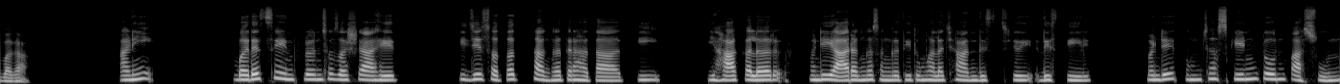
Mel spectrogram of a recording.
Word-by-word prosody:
बघा, 155 -1 -3 0.9
आणि 230 +6 +1 0.9
बरेचसे 245 +6 +3
इन्फ्लुएंसर्स 230 0 0
असे 215 +1 -1
आहेत 200 -1 +3 0.6
की 230 - -4
जे 240 +2 +2
सतत 225 +1 -1 0.2
सांगत 205 -1 +1
राहतात, 185 -4 0
की 210 0 -2 0.5
ह्या 200 0 +3
कलर 210 0 +4 0.3
म्हणजे 215 +1 +3
या 190 -3 +6
रंगसंगती 205 0 +1
तुम्हाला 205 -1 +2
छान 195 -3 +1
दिसती 200 +1 -3
दिसतील. 195 -1 -1 0.6
म्हणजे 215 +3 +2
तुमच्या 220 +2 -2
स्किन 240 +2 0
टोनपासून 200 - 0
210 Hz, 110 wpm, -23 LUFS, 200-225 Hz, 0.9 s, या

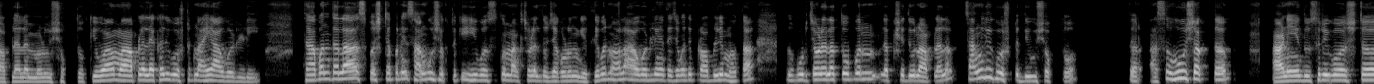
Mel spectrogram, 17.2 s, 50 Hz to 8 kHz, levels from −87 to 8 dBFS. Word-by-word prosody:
आपल्याला 140 +2 -3
मिळू 140 +1 -3
शकतो 140 0 -11
किंवा 180 +3 +3
मग 190 -2 +3
आपल्याला 190 +2 +4
एखादी 195 +2 +1
गोष्ट 190 -1 -1
नाही 185 0 +1
आवडली 155 -6 -2 0.6
तर 190 - -1
आपण 225 +4 +1
त्याला 230 +1 +5
स्पष्टपणे 215 +3 -3
सांगू 215 +1 0
शकतो, 200 -3 -7
की - - -6
"ही 190 - +1
वस्तू 180 +1 -3
मागच्या 175 0 -3
वेळेला 170 -1 -2
तुझ्याकडून 160 +1 -1
घेतली 145 +4 -3
पण 205 +2 -1
मला 205 +2 -1
आवडली 190 0 +1
नाही 190 -1 +1
त्याच्यामध्ये 180 +2 -3
प्रॉब्लेम 180 +1 +1
होता." 165 +4 -2 0.5
तर 185 - -4
पुढच्या 195 +1 +1
वेळेला 205 0 +5
तो 215 - +5
पण 220 0 +1 0.2
लक्ष 180 0 -3
देऊन 175 0 +2
आपल्याला 165 - 0 0.2
चांगली 255 +7 +1
गोष्ट 215 -4 -1
देऊ 160 +1 -1
शकतो. 160 - -7 0.7
तर - - -3 0.2
असं 230 +11 -3
होऊ 245 +4 +5
शकतं 215 - +2 0.7
आणि 165 +3 +6
दुसरी 180 +3 +3
गोष्ट 185 0 +1
185 Hz, 170 wpm, -21 LUFS, 165-200 Hz, 0.7 s, आणि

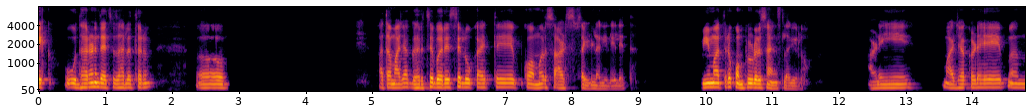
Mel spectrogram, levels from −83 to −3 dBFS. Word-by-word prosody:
एक 140 0 +3 0.3
उदाहरण 140 +3 +4
द्यायचं 140 -1 +2
झालं 135 +1 0
तर, 140 -1 +1 0.8
अ 130 0 0 2.4
आता 140 - 0
माझ्या 130 +2 +1
घरचे 130 +1 0
बरेचसे 145 +2 +4
लोक 145 0 +1
आहेत 140 -1 -1
ते 145 -1 +1 0.2
कॉमर्स, 130 0 -2
आर्ट्स 115 0 -4
साइडला 105 0 -4
गेलेले 95 0 -10
आहेत. - - -19 1.1
मी 140 - +6
मात्र 150 +2 +4
कॉम्प्युटर 135 +1 +5
सायन्सला 105 -3 -2
गेलो. 95 -2 -10 1.0
आणि 125 +2 -3 0.5
माझ्याकडे 130 +2 -2 0.2
अ, 140 0 -4
135 Hz, 105 wpm, -24 LUFS, 125-140 Hz, 2.4 s, मी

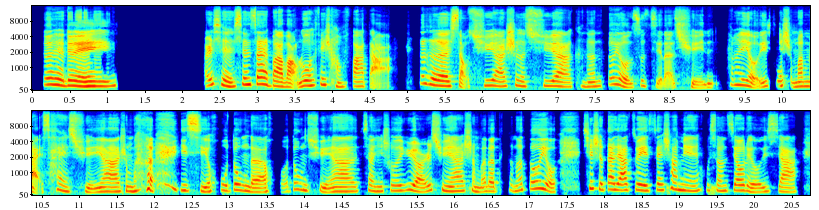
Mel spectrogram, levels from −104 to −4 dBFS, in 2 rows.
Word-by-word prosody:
对 270 -3 +4
对。 205 -1 +7 1.2
而 240 +4 +1
且 235 -10 +2
现 275 +8 +3
在 290 0 +5
吧， 210 -6 +4
网 180 -2 +2
络 225 +6 +2
非 260 +2 -2
常 190 -9 -4
发 195 +2 -2
达， 475 - -5 0.3
各 320 -1 -3
个 230 -7 +5
小 205 0 0
区 230 0 -2
啊 200 -2 +1
社 210 0 -1
区 215 +2 -3
啊， 190 -3 +2
可 185 +3 -17
能 185 +2 -4
都 275 - -4
有 180 - +1
自 190 +8 -7
己 205 - -10
的 - - -6
群， 155 -2 -6
他 260 - -14
们 255 -1 0
有 215 -5 +1
一 180 +5 -2
些 210 0 -7
什 220 - -3
么 195 +3 0
买 195 - -1
菜 245 -7 -3
群 170 -4 -3
呀， 185 +1 +2
什 200 +1 -4
么 195 - 0 0.6
一 240 -2 -2
起 195 -4 +3
互 195 +5 -5
动 230 -1 0
的 170 -1 +1
活 180 -2 -17
动 275 -1 -5
群 175 -6 -3
啊， 190 0 +1
像 225 -4 -4
你 195 0 -3
说 225 +2 -4
育 235 +2 0
儿 190 +1 +1
群 215 -5 0
啊 210 +1 0
什 210 -2 -4
么 180 - -4
的， 195 -1 -1 0.2
可 230 - -14
能 245 +5 -5
都 300 +3 0
有。 180 - +1 0.3
其 320 - -1
实 300 -5 0
大 270 +1 +2
家 250 -1 +4
对 245 -2 +2
在 250 +2 -3
上 290 +1 -1
面 225 -3 -1
互 240 - -14
相 220 -2 -5
交 235 +1 0
流 170 -6 -2
一 185 - -5
下， 180 -3 -3
210 Hz, 230 characters per minute, -23 LUFS, 190-245 Hz, 1.2 s, 对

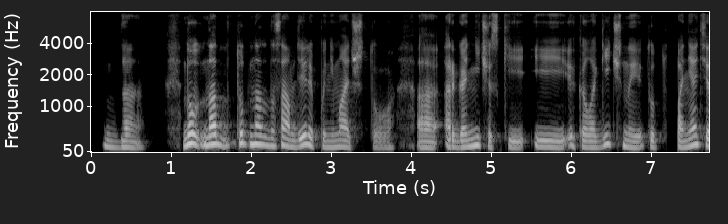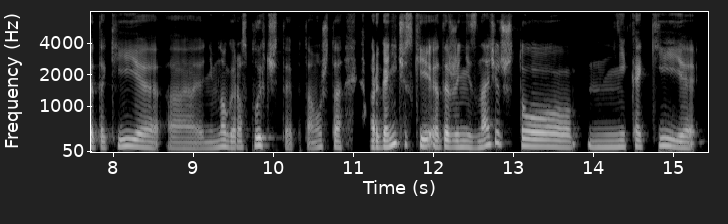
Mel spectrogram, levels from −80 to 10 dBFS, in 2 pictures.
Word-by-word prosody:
Да. 130 -4 -4 0.5
Ну, 200 +3 +8
над 185 -1 +5
тут 210 -2 +2
надо 195 -2 +5
на 160 - -2
самом 155 -5 +1
деле 175 +3 +4
понимать, 135 -2 -3
что, 60 0 -4 0.3
а, 125 -1 0
органический 135 -2 -1
и 135 -1 -2
экологичный, 135 -1 -2
тут 135 -1 -7
понятия 160 +4 +2
такие, 135 -1 -1
а, 115 -1 -9
немного 125 +2 -3
расплывчатые, 165 +7 -1
потому 120 +6 -10
что 130 -1 -3 0.3
органические- 150 - +3
это 135 +2 +3
же 135 0 -1
не 135 -1 -2
значит, 180 - -1
что, 145 -6 +2 0.2
м, 130 -3 -6
никакие 140 0 -2
135 Hz, 115 wpm, -22 LUFS, 130-165 Hz, 0.5 s, Ну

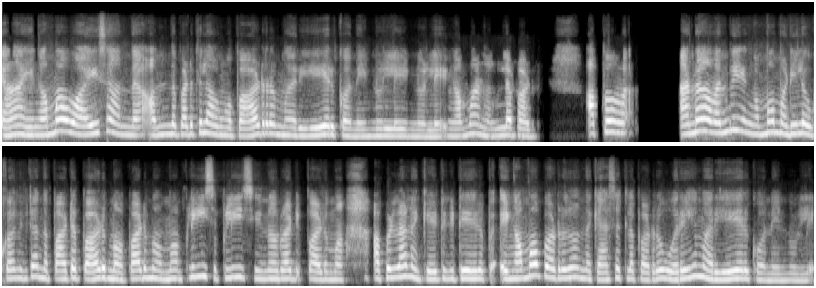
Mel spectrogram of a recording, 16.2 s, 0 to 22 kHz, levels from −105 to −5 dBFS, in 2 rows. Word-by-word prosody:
ஆ 215 - +3 0.2
எங்க 225 0 0
அம்மா 325 +8 +4
வாயசா 260 +7 +2
அந்த 230 -2 -2 0.2
அந்த 240 +3 0
படத்துல 255 +4 0
அவங்க 225 -3 -2
பாடுற 235 +7 +2
மாரியே 215 -1 -1
இருக்கும். 225 -3 0
அந்த 190 - -5
"இன்னொல்லே, 200 0 -2
இன்னுல்ல" 180 -1 -4
எங்க 195 - -6
அம்மா 260 +6 -2
நல்ல 205 +3 -2
பாடு 195 -3 -2 0.6
அப்போ 270 +4 -1
வ - - +1 0.6
ஆனா 310 +6 +4
வந்து 305 +5 +1
எங்க 275 -4 -3
அம்மா 285 +5 +1
மடியில 265 +1 +2
உட்கார்ந்துக்கிட்டு 245 +4 -2
அந்த 240 -3 -2
பாட்ட 225 +3 +2
பாடுமா 230 +1 +3
பாடும்மா 235 -1 0
ப்ளீஸ் 285 0 -1
ப்ளீஸ் 270 +1 -2
இன்னொரு 230 +1 -1
வாட்டி 230 -1 -4
பாடுமா 215 -1 -1 0.4
அப்படிலாம் 265 +5 +2
நான் 230 -4 -4
கேட்டுக்கிட்டே 230 +1 +1
இருப்பேன். 235 +7 -3
எங்க 230 +1 +2
அம்மா 315 +6 +4
பாடுறதும், 260 0 +2
அந்த 230 -2 -3
கேசட்ல 230 +3 -3
பாடுறதும் 225 +3 +1
ஒரே 235 +3 +2 0.2
மாரியே 215 -3 +2
இருக்கும் 215 -3 -3
அந்த 190 0 -6
என்னுல்லே. 185 -1 -8
235 Hz, 185 wpm, -15 LUFS, 215-260 Hz, 0.6 s, அம்மா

